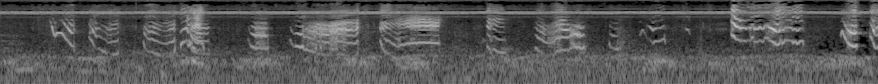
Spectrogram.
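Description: Young smooth-coated otters give rapid, high squeaky chirps over a steady insect-like whine.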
